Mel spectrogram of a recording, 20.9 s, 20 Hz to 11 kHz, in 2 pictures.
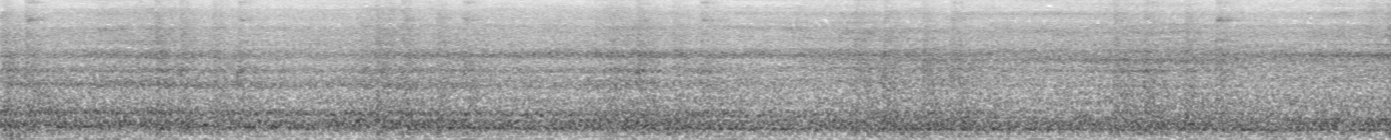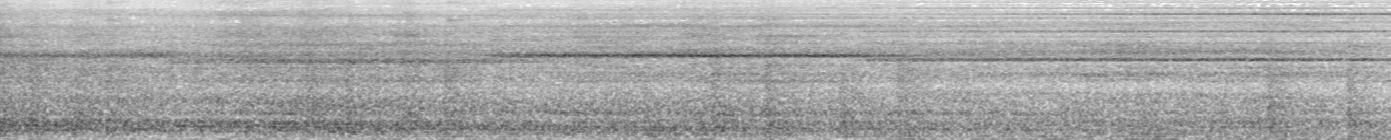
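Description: R160A New York City Subway train pulling into the station and slowing to a stop: a steady rumble of wheels on rail, with high whining tones that step in pitch as it brakes. It grows a little quieter near the end.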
